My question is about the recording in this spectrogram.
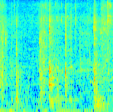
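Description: A series of knocks and footfalls as a glass storm door is pushed open and children step out over the threshold onto the porch.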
